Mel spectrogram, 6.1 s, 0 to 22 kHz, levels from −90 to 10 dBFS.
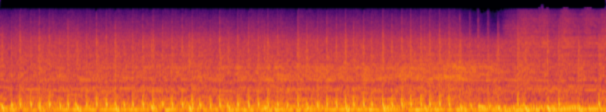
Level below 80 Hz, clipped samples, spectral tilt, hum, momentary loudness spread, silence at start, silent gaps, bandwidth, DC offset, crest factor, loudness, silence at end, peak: -16 dBFS; under 0.1%; -5 dB/octave; none; 1 LU; 0 s; none; 16 kHz; under 0.1%; 10 dB; -11 LUFS; 0 s; 0 dBFS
